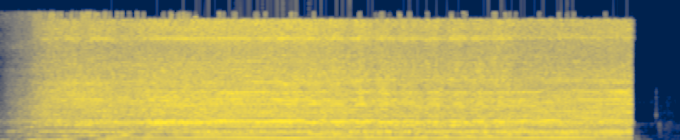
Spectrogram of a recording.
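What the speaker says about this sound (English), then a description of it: "we have finished sanding our little cellular tower antennas." A steady, high-pitched power tool whine runs continuously for several seconds at close range while sanding small model radio tower antennas, then cuts off abruptly near the end.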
